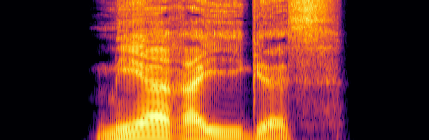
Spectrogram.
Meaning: strong/mixed nominative/accusative neuter singular of mehrreihig
- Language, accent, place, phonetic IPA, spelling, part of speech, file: German, Germany, Berlin, [ˈmeːɐ̯ˌʁaɪ̯ɪɡəs], mehrreihiges, adjective, De-mehrreihiges.ogg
